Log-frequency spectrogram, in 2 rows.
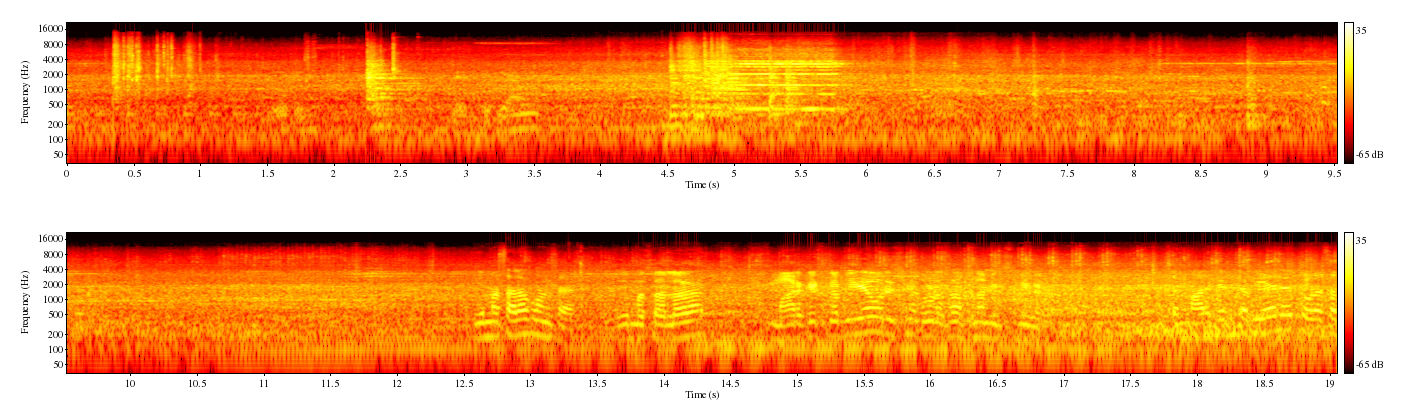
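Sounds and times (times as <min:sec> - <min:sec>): roadside traffic noise: 0:00.0 - 0:19.0
vehicle horn honking: 0:04.7 - 0:06.0.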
